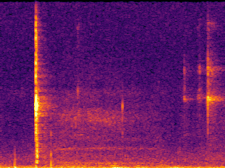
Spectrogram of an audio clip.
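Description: A single short, sharp click about a third of a second in, against quiet room tone.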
